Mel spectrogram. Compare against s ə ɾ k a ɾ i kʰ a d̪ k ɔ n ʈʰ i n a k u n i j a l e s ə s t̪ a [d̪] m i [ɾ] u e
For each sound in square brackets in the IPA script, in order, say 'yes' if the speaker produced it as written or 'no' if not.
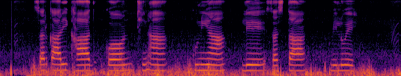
no, no

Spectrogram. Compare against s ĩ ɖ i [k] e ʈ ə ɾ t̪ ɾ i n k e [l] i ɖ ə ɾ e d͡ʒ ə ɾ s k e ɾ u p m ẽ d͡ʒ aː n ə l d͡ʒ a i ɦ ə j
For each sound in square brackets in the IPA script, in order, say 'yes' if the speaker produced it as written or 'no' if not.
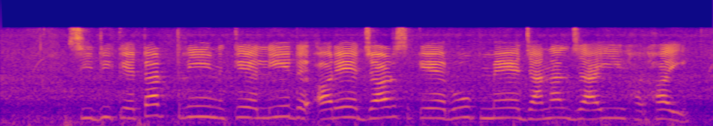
yes, yes

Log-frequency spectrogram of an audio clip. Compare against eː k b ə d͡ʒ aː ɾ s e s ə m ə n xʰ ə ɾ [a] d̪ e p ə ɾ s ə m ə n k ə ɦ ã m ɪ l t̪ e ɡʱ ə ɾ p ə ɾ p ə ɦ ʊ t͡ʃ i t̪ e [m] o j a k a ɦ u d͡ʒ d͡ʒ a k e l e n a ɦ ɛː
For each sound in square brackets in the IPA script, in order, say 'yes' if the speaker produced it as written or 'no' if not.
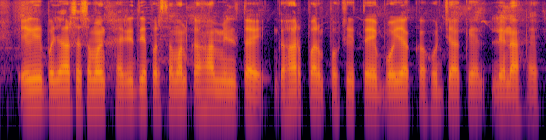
no, no

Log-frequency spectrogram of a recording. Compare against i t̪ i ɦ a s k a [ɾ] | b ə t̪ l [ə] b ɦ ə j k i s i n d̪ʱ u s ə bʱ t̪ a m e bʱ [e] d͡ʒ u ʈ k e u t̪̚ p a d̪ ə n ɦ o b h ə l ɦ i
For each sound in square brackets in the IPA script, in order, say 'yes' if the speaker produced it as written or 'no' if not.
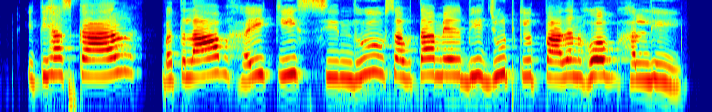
yes, no, no

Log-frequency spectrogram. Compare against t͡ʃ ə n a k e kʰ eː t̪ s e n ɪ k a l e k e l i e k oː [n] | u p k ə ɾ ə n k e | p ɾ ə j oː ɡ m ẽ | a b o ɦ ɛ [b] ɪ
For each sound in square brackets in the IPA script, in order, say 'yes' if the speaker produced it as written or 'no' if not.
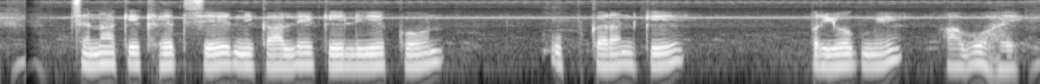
yes, no

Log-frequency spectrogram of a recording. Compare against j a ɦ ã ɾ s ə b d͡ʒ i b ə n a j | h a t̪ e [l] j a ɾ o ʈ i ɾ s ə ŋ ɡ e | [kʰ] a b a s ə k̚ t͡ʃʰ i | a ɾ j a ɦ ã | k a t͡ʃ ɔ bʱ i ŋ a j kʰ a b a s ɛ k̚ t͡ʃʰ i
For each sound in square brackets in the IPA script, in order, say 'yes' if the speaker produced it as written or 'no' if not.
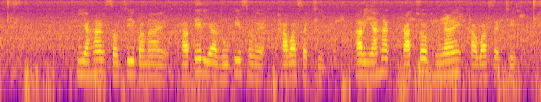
no, yes

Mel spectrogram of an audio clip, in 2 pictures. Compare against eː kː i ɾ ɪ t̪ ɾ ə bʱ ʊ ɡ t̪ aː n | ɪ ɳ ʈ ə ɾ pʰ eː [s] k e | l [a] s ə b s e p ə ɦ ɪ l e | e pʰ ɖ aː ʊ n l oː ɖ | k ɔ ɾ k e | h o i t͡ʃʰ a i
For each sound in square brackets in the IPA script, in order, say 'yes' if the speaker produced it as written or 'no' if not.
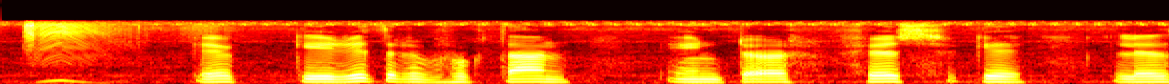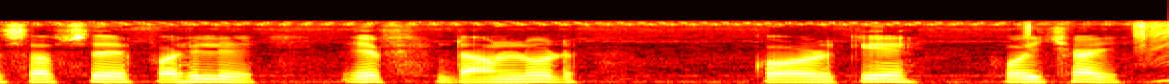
yes, no

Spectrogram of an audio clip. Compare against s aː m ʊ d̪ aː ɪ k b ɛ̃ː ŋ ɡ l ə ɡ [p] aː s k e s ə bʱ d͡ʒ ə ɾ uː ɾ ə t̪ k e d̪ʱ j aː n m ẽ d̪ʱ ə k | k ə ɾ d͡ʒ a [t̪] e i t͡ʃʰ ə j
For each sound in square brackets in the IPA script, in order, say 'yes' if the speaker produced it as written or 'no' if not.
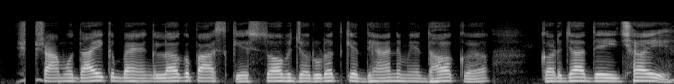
yes, no

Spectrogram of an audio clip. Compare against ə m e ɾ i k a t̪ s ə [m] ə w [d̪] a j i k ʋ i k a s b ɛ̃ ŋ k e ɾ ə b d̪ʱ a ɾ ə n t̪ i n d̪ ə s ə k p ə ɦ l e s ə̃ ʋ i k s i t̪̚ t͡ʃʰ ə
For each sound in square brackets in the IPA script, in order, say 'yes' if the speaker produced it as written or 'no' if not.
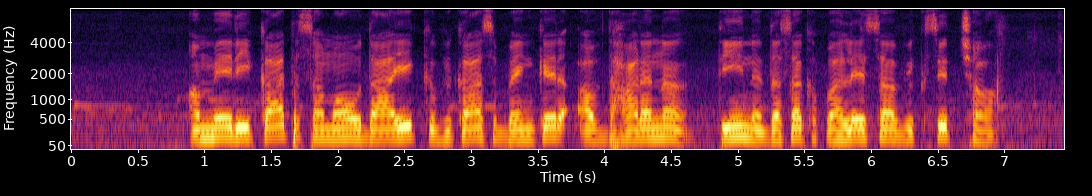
yes, yes

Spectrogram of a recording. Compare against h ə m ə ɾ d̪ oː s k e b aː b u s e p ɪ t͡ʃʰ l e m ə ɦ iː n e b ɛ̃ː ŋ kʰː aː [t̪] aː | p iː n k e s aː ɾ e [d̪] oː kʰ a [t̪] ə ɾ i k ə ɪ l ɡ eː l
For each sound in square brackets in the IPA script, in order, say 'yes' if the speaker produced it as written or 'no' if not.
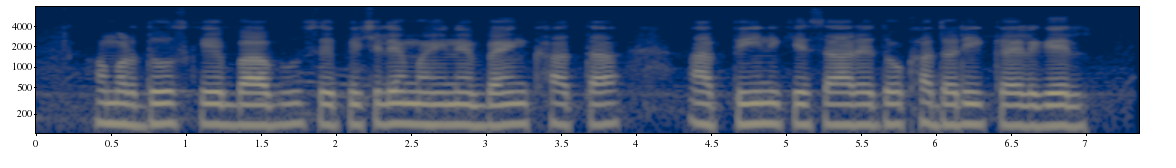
yes, yes, no

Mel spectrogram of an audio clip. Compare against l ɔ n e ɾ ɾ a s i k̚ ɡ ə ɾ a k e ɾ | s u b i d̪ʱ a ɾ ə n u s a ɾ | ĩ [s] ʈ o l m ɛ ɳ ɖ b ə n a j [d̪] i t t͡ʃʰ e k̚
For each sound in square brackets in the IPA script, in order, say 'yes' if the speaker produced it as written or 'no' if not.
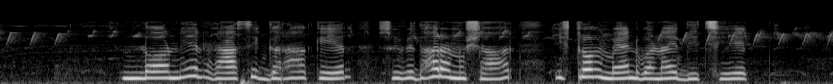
yes, yes

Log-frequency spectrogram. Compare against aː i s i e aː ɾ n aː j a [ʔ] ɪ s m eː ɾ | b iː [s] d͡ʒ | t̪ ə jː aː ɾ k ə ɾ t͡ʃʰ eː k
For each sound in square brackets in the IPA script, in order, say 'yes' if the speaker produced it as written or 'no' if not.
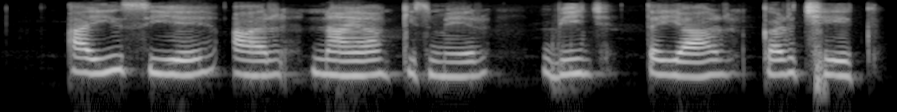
no, no

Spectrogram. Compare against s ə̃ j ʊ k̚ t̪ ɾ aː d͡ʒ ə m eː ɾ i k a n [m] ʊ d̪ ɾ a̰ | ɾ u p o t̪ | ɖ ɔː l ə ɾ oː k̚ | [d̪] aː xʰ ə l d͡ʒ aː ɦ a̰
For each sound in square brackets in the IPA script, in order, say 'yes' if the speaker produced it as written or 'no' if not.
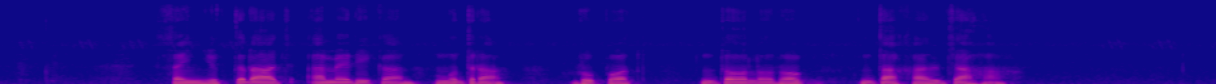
yes, yes

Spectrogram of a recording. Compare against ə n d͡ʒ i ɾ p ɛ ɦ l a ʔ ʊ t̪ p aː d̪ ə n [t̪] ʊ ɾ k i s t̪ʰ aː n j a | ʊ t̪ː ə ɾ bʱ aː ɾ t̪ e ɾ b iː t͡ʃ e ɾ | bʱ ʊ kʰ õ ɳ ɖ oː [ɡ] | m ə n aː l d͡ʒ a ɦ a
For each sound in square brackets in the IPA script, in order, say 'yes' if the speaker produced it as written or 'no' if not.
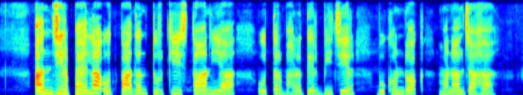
yes, no

